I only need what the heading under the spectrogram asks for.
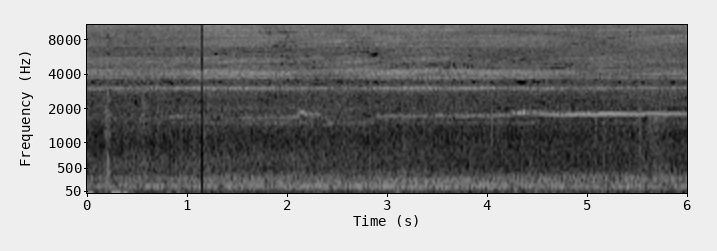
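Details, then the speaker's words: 5-inch gauge Waverley 4-4-2 North British Atlantic steam locomotive on steam test, near working pressure: faint thin whistle over steady steam hiss, suspected steam leaking past a stuck whistle valve, not confirmed. "we could hear the small uh a small whistling sound and i think it was due to a stuck um whistle valve"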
